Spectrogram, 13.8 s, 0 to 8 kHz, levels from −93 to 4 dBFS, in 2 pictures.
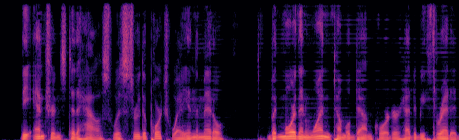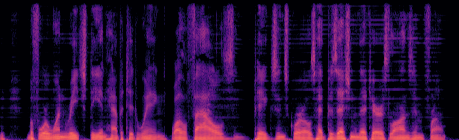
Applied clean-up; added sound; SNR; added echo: neural mask model DeepFilterNet 3.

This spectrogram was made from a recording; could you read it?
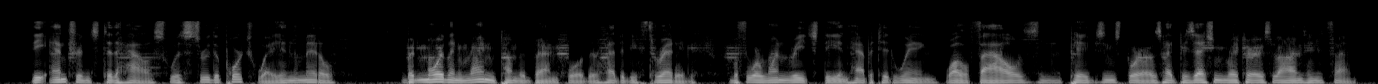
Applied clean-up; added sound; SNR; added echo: neural diffusion model UNIVERSE++.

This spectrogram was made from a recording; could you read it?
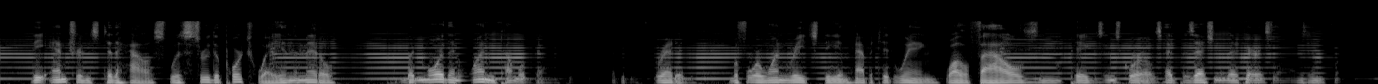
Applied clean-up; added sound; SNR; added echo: neural mask model RNNoise.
